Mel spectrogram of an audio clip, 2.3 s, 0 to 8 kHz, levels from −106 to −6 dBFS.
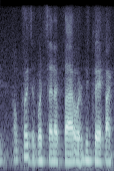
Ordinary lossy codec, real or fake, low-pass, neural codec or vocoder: AAC, 32 kbps; fake; 7.2 kHz; codec, 16 kHz, 0.5 kbps, FunCodec, trained on Chinese and English, 25 frames a second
